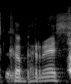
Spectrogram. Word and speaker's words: caprese: And first off, it's caprese.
